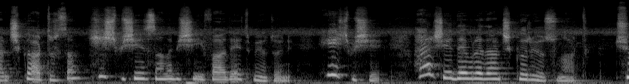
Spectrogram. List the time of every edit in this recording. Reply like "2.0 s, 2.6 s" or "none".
none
